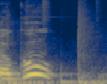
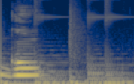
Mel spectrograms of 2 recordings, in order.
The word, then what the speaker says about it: goût: من هيك بنقول له السانس le goût. شوفوا كتير بيشبهوا بعضهم، يعني إذا حفظتوهم هون تحفظوهم هونيك، بس le goût شوي صعبة لأنه بتنكتب بهيدي الطريقة. G-O-U avec un T que je ne prononce pas et je mets un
